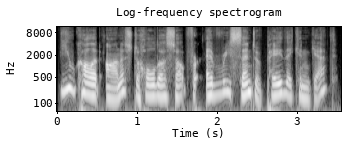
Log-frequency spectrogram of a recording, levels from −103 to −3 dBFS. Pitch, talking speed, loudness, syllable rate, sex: 165 Hz, 285 wpm, -19 LUFS, 6.0 syllables/s, male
